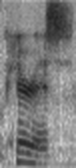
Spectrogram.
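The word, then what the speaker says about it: Peris: P-E-R-I-S, or Paris, if you want to pronounce it correctly, M-A-D-A-K.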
